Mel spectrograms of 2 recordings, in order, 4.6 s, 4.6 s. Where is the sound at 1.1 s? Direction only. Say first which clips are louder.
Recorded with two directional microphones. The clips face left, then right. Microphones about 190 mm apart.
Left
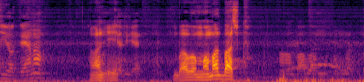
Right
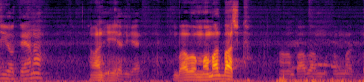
Left 1 dB; 5° right (ahead or behind).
